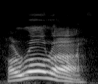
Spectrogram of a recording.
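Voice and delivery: high call across the house to another room. A narrator's reading. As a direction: call her name toward the closed doors. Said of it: "Iron Mane called".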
